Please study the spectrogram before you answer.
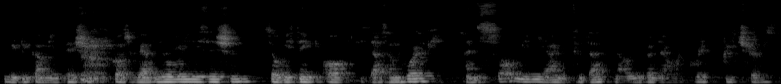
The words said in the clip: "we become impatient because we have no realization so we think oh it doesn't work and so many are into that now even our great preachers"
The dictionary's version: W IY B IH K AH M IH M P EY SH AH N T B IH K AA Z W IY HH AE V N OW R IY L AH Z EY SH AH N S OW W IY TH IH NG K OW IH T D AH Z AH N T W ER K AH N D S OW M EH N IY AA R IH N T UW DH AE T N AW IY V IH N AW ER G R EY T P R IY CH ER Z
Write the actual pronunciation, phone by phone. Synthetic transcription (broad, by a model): W IY B IH K AH M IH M P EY SH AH N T B IH K AA Z W IY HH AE V N OW R IY L AH Z EY SH AH N S OW W IY TH IH NG K OW IH T D AH Z AH N T W ER K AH N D S OW M EH N IY AA R IH N T UW DH AE T N AW IY V IH N AW ER G R EY T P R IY CH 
